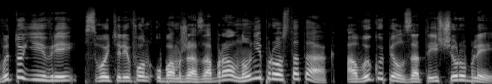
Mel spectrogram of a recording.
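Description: A man's fairly high voice with very wide pitch swings at a moderate pace, dry and close with no echo, in a very clean recording with a silent background. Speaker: news narrator. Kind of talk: scripted narration. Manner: sarcastic.

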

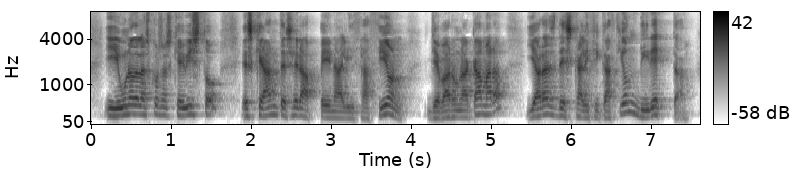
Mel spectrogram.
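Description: Against a quiet background, a man with an ordinary speaking voice talks at a moderate pace with lively intonation. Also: fairly high pitch for a man. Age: 30s. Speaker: triathlete YouTuber; triathlete vlogger. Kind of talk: casual vlog. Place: home room. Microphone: phone near.

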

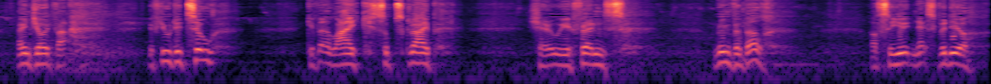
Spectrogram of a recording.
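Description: The voice is somewhat breathy and moves at a moderate pace. Long pauses come often. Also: man. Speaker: video creator. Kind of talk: casual vlog sign-off. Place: garden. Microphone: phone near.

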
